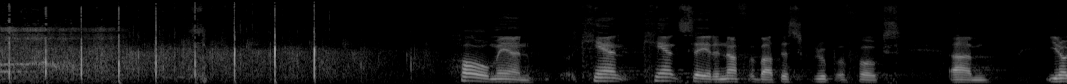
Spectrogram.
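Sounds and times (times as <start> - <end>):
rhythmic audience clapping: 0.0 - 4.8
speech: 4.6 - 10.6.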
